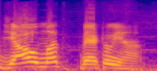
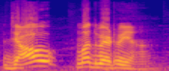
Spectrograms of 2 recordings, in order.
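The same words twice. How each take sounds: First: The pause comes after 'mat'. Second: The pause comes after 'jao'. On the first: Do not leave; stay sitting here. "उसने कहा जाओ मत, मतलब जाओ मत यहीं बैठो" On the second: Leave; do not sit here. "मैंने क्या सुना जाओ जाओ यहाँ मत बैठो"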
